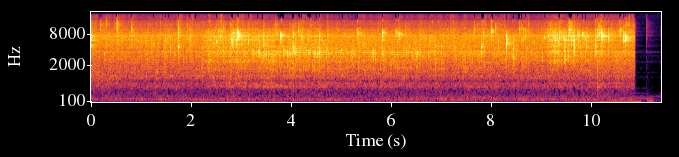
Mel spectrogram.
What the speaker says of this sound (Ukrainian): Далі продовжую обсмажувати решту котлеток.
